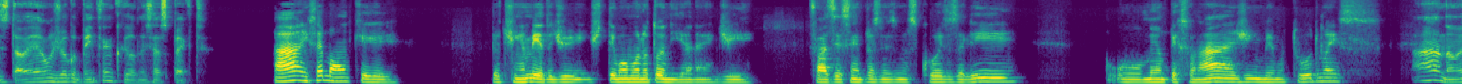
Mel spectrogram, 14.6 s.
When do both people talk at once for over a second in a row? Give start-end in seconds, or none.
none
